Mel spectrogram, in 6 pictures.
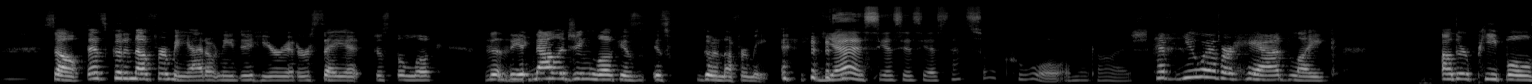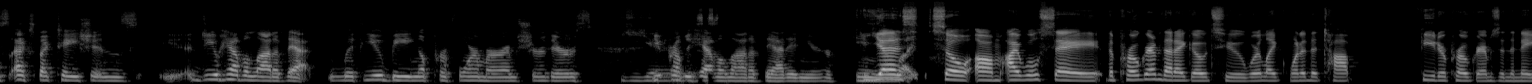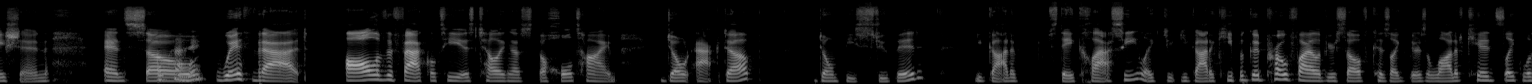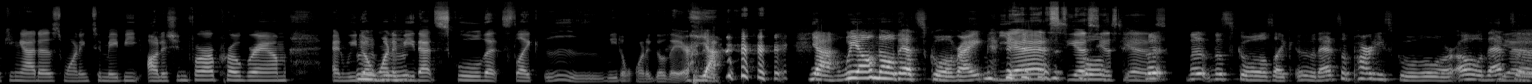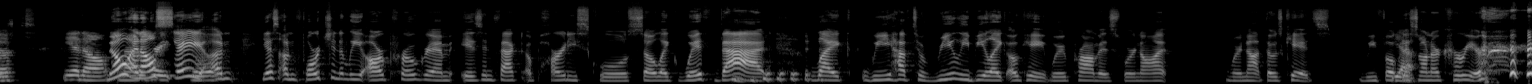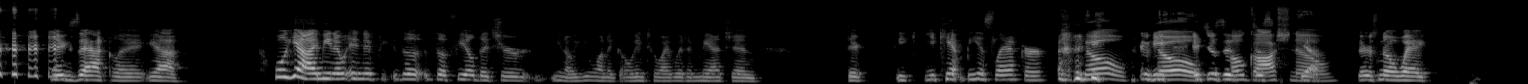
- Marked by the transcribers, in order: tapping; chuckle; other background noise; giggle; chuckle; giggle; chuckle; laughing while speaking: "I mean"
- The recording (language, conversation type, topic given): English, unstructured, How do you define success in your own life?
- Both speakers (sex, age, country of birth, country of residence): female, 20-24, Italy, United States; female, 55-59, United States, United States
